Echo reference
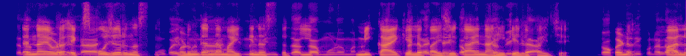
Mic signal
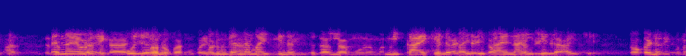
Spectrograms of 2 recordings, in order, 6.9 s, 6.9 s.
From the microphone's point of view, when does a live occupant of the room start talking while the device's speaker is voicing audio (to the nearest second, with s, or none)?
1 s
